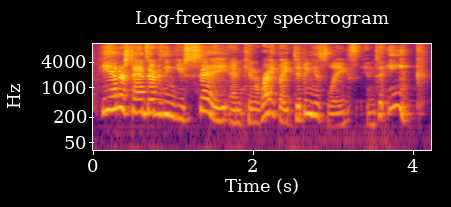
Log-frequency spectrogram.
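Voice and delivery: high-pitched, eager schoolkid voice; explaining. Acted. Emily telling Scully how the fly writes, explaining. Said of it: "Emily explains".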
